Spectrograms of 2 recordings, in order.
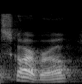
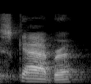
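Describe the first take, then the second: First: The name is said with all its syllables. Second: The name is clipped into two short syllables.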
